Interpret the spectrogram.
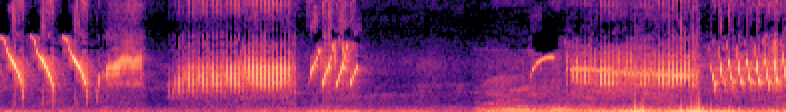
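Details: Yellow canary song used to draw answers from other canaries: three sharp descending notes, buzzy rolls and short trills separated by pauses, with some low background rumble toward the end.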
